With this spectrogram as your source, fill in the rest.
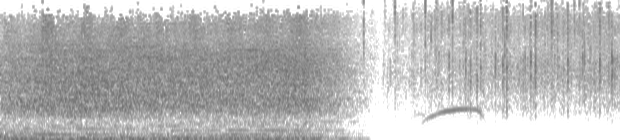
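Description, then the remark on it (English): In a TV commercial, a big NFL stadium crowd roars and cheers loudly for deaf player Derrick Coleman for about four seconds. The sound then drops to thinner crackling applause with a short, sliding whistle-like tone. No one speaks. “And now I'm here with a lot of fans in the NFL cheering me on.”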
